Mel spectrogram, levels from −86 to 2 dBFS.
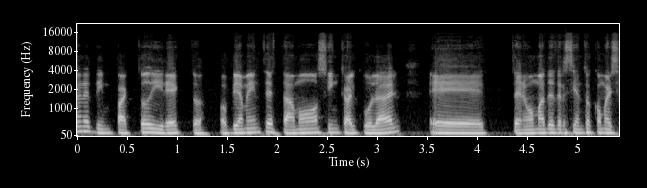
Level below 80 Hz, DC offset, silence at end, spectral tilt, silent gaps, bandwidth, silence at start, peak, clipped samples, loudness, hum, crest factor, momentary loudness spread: -48 dBFS; under 0.1%; 0 s; -6 dB/octave; none; 12.5 kHz; 0 s; -6 dBFS; under 0.1%; -20 LUFS; none; 14 dB; 6 LU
